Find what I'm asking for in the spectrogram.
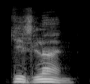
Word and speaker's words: Ghislaine: Well, we did pull up like a French pronunciation video yeah. and it was like Ghislaine.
